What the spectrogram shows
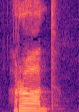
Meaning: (noun) genitive plural of ра́да (ráda); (adjective) short masculine singular of ра́дий (rádyj)
- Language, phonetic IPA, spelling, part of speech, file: Ukrainian, [rad], рад, noun / adjective, Uk-рад.ogg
